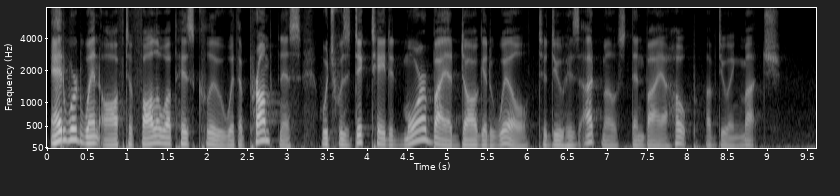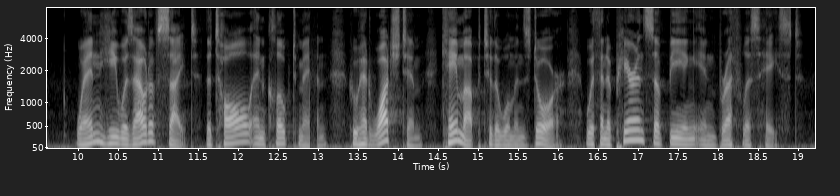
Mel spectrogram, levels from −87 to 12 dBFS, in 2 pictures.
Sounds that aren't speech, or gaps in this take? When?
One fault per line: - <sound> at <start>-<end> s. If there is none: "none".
- dropout at 12.9-13.0 s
